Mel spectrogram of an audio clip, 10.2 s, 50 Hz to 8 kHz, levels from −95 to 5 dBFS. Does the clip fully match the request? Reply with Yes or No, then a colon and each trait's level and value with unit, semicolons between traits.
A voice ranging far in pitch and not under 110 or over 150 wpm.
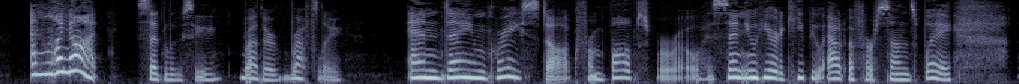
No: average, 4.6 semitones; average, 140 wpm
